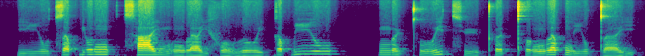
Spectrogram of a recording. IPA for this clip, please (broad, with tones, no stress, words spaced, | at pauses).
jiː˨˧wt͡sɐ˧p̚jʊ˥ŋ | t͡sʰaː˧jmʊ˨ŋlɐ˨˧j fo˨˩wluː˨j kɐ˧p̚iː˥w | mɵ˨ɥt̪ʰuː˨˥jt͡sʰyː˨˩pʰɵ˨˥t̚ pʰʊ˨˧ŋ lɐ˥p̚n̪iː˧wt̪ɐ˨˥j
